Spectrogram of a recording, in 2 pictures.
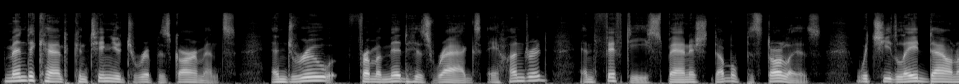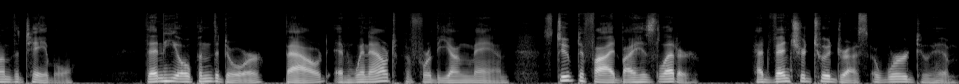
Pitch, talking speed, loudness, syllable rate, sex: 115 Hz, 165 wpm, -21 LUFS, 4.6 syllables/s, male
